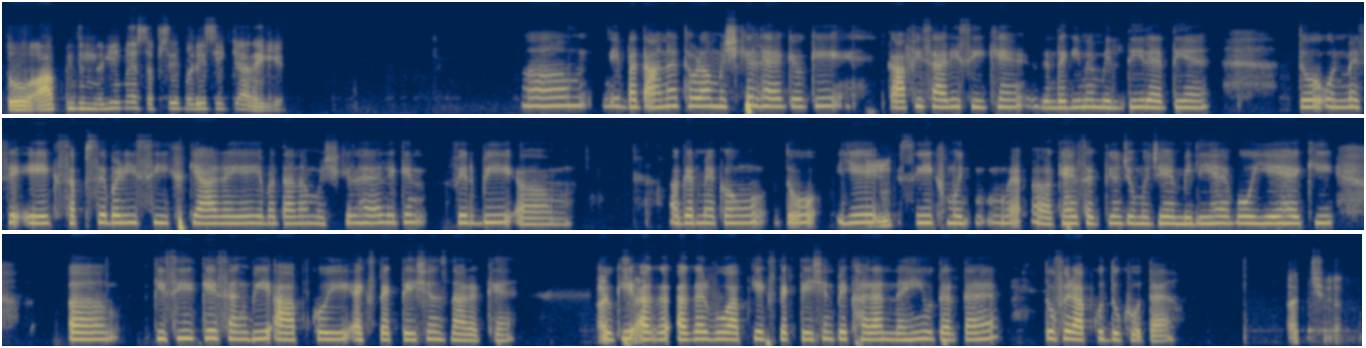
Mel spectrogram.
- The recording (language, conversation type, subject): Hindi, unstructured, आपकी ज़िंदगी में अब तक की सबसे बड़ी सीख क्या रही है?
- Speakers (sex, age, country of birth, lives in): female, 45-49, India, India; male, 18-19, India, India
- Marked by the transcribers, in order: static; other background noise; distorted speech; in English: "एक्सपेक्टेशंस"; in English: "एक्सपेक्टेशन"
